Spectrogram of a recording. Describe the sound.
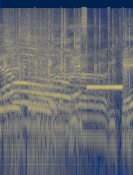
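A crowd cheers loudly for a few seconds, with sustained shouted voices rising and falling in pitch over a steady wash of noise that could be clapping.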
